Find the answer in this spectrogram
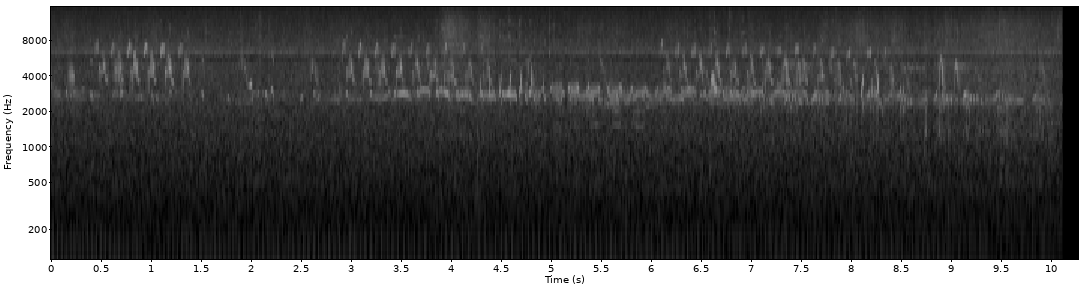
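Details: Two Chestnut-headed Bee-eaters calling to each other at Khao Yai, Thailand: bursts of short high rapid trilled notes in quick series, repeated through the recording over a steady low hum and background noise.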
